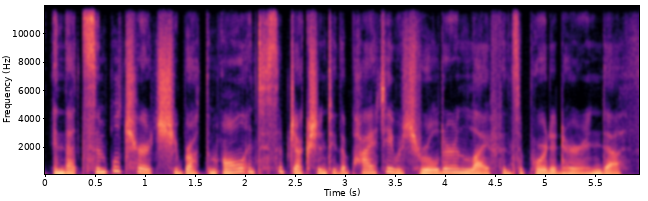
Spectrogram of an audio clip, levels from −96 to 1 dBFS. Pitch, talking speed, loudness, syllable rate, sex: 215 Hz, 230 wpm, -15 LUFS, 5.2 syllables/s, female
